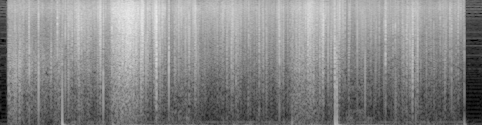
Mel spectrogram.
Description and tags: Record noise recorded in cool edit with ION USB turntable.
noise, vinyl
